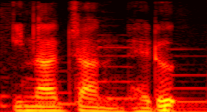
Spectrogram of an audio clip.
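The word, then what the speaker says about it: 17チャンネル: 数字の 17 にカタカナでチャンネルと書いていただいて「いなチャンネル」と読みますが、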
